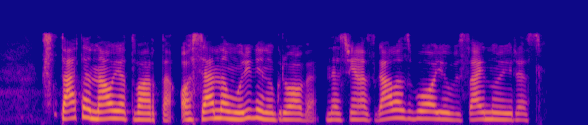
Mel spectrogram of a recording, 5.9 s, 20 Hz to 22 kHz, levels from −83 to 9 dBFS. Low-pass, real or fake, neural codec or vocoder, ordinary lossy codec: 7.2 kHz; fake; codec, 16 kHz, 16 kbps, FunCodec, trained on Chinese and English, 50 frames a second; Opus, 64 kbps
